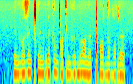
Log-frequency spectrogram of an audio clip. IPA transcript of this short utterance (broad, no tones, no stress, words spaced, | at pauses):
iɳvəziɳ ǀʰiɳriʈ øŋ͡ǃɔʈəɳvøb ɹɔɳøǃʰɔdə d̪ɔd̪ø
